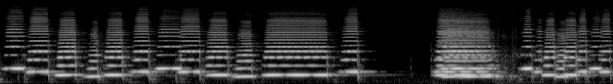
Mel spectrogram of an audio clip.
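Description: Farinetti piano accordion played on the right-hand keys: a quick run of short notes in inverted chords, the norteño-style ornament figure (adorno) of the melody. The notes break off for a moment about two-thirds of the way through, then a loud full chord sounds, followed by a few more quick notes.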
